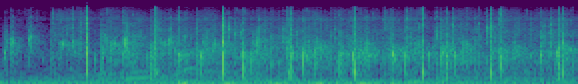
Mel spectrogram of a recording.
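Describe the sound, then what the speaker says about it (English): A round of applause from a seated audience at a talk, with scattered individual claps close by and a voice heard faintly beneath. "Please give them another round of applause."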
